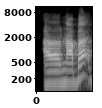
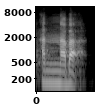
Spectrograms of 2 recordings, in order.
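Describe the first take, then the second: First: "Al-naba" with the L sounded; a clear L in "Al-naba"; lam dibaca jelas. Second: "an-naba" with a doubled, held N; lam lebur berdengung. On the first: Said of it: "Al-naba jadi an-naba". ("Al-naba" dengan lam jelas) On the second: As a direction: hold the N in "an-naba". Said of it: "jadi an-naba". ("an-naba" dengan nun ditahan) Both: Shown as a demonstration.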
